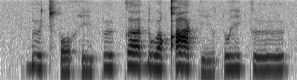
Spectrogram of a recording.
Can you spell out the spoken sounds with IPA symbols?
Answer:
ɠʉ˧t͡sʼo˨hi˨pʉ˧ kɐ˦ɗu˧qʼa˦˨ ki˨tʷi˦ kʉ˦

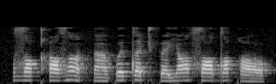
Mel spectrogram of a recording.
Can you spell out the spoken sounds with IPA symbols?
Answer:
zˤɨ˨qʰi˨zˤẽ˦˨ θã˨pə˦ ta˦t͡ʃpɛ˨jã˦ sˤɜ˦dˤɨ˦qɔ˨

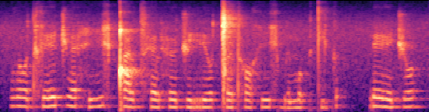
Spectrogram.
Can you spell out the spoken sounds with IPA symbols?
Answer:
ðoːdxeːt͡ʃðɛ hiːxǃal t͡sʰɛlhøt͡ʃy rʲoːǀətʰɔ xiːxbemoktʲœk | ɾeːt͡ʃo

